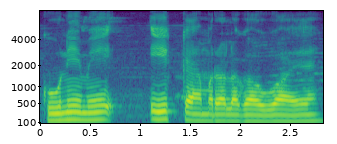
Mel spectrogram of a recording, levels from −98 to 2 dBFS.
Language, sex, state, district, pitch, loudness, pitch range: Hindi, male, Uttar Pradesh, Shamli, 125 Hz, -13 LUFS, 120-145 Hz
